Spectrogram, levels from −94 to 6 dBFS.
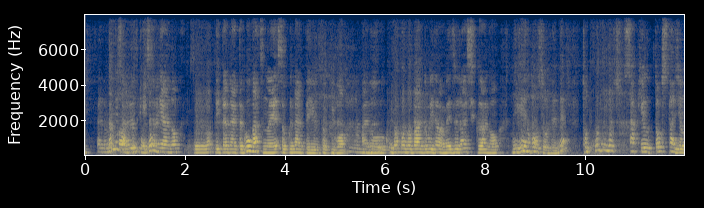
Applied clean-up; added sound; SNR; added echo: neural separator model SepFormer DNS4.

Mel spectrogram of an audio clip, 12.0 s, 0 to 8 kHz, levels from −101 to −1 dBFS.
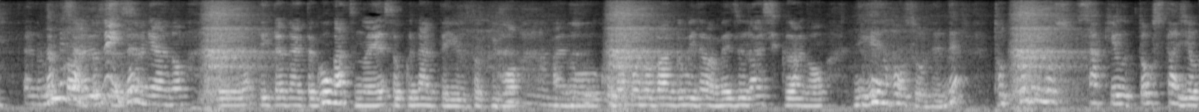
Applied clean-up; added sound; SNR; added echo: none; Breathing; 12 dB; reverberation time 0.3 s.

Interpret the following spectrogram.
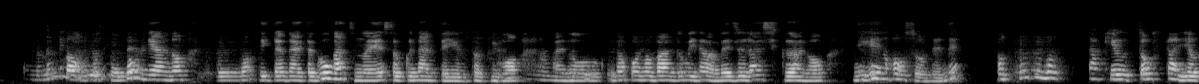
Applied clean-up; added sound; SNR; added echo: neural mask model DeepFilterNet 3.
